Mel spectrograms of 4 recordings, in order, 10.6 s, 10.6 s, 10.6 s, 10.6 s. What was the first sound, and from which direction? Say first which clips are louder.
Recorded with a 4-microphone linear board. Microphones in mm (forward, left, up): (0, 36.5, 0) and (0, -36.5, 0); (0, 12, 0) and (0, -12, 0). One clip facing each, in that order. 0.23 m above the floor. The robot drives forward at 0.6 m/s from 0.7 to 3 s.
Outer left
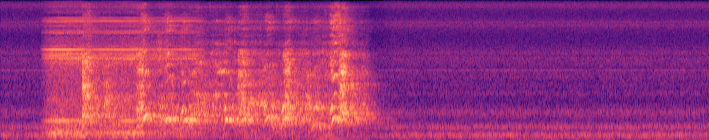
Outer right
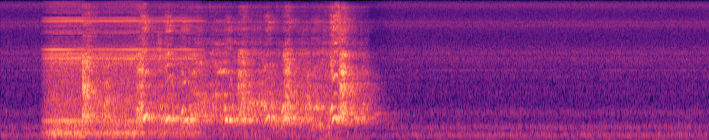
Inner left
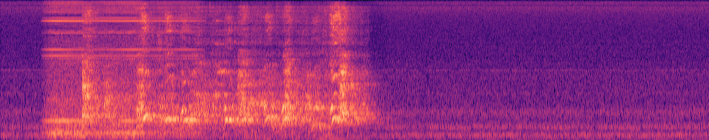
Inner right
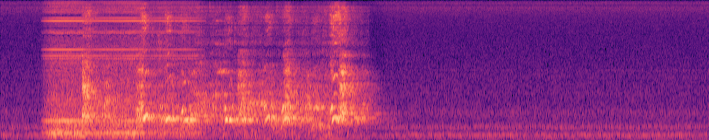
A dog barking: outer left 1 dB, even; centre (ahead or behind).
